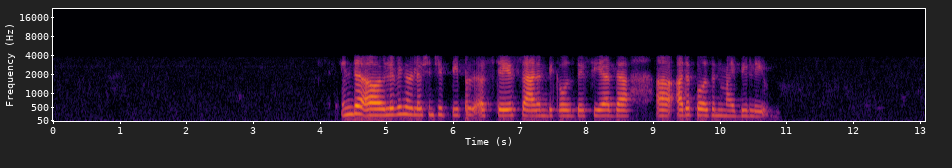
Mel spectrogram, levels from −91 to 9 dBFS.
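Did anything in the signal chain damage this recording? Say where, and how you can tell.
Yes. Throughout, the speech has a buzzy, gravelly roughness and is confined to roughly 250 Hz to 3.7 kHz. This is the GSM full-rate codec, at the codec stage. It models the vocal tract and drives it with a coarse pulse excitation, which fits a 13 kbps GSM link.

At the network stage, lost GSM frames cause a rough, metallic ring from 6.12 to 6.22 s, where about 60 ms is bridged, which fits three 20 ms frames. A shorter ring occurs from 10.38 to 10.42 s, about 20 ms. The decoder repeated the last good frame's settings.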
